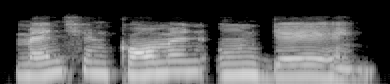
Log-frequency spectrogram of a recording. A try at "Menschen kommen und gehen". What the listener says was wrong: É, só alonga, viu, esse gehen aqui, só alonga. É, gehen, sehen, de ver também. São verbos parecidos, tem esse H no meio.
